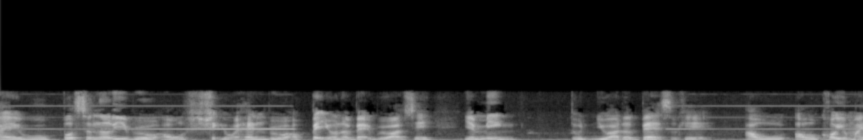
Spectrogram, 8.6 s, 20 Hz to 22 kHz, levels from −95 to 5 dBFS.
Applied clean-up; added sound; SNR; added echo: none; Wind instrument, woodwind instrument; 16 dB; none.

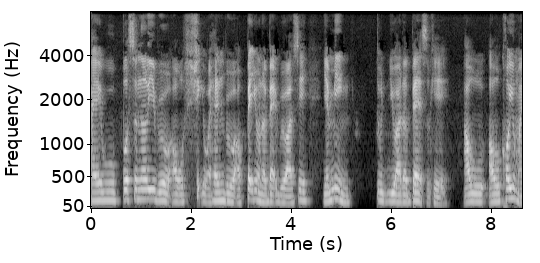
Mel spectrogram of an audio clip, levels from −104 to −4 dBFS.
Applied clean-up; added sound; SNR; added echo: neural mask model Resemble Enhance denoiser.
